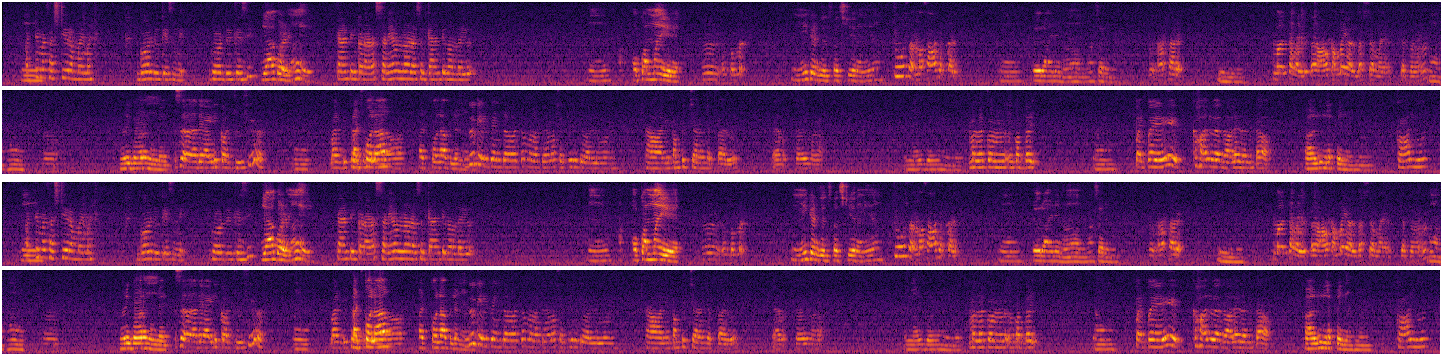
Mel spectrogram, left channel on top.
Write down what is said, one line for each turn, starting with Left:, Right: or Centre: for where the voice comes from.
Right: హ్మ్.
Left: అట్టే మా ఫస్ట్ ఇయర్ మై మై గోడ దూకేసింది గోడ దూకేసి
Right: మ్ యా గోడమ్మాయ్
Left: పడి క్యాంటీన్ కాడ అడస్తనే ఉన్నారు అసలు క్యాంటీన్ ఓళ్లు
Right: మ్ ఒక అమ్మాయి
Left: మ్ ఒక అమ్మ
Right: మీకేట్ట తెలుసు ఫస్ట్ ఇయర్ అని
Left: చూసన్ మా సార్ చెప్పాడు
Right: మ్ ఎవరు ఆయనే అ ఆ సరేనం
Left: మ్ సారే
Right: అల గడే
Left: మానసలి ఒక అమ్మాయి కావాలి బస్ అమ్మాయి చెక్కన
Right: ఆ ఆ
Left: ఆ
Right: మరి గోరంగా ఉం
Left: స అదే ఐ ఇకాడ్ జూసి
Right: ఆ
Left: వాళ్ళు డిప్రేండ్స్
Right: పట్టుకోలా
Left: ఉంట్రరు కదా
Right: పట్టుకోలా ఆ పిల్లని
Left: దూకి వెళ్ళిపోయింది తర్వాత మన క్లేమో సెక్యూరిటీ వాళ్ళు ఆ నీ పంపించరని చెప్ సారు ఏ చాల మ
Right: మరి ఘోరంగా ఉండేది
Left: మళ కొ కొబ్బాయి
Right: అవు
Left: ప కాళ్ళు వేరు రాలేదాని అట్ట
Right: కాలు ఇరకపోయిందంటున్నా
Left: కాలు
